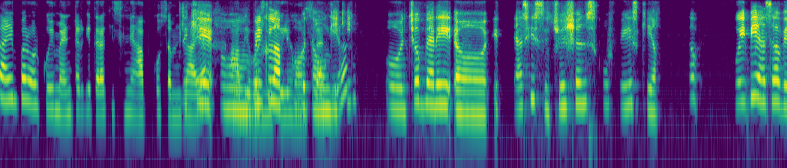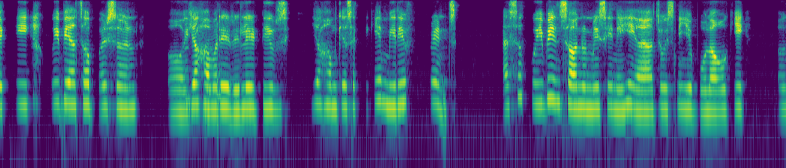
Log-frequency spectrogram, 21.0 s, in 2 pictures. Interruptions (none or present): present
